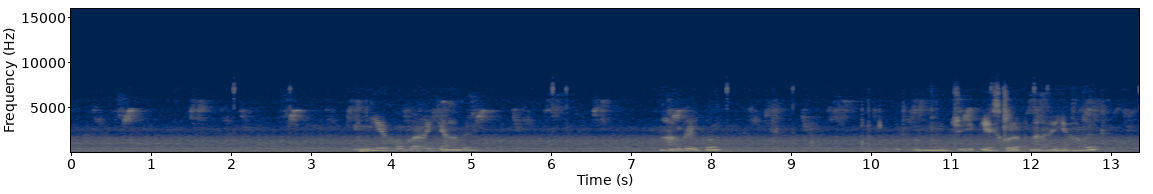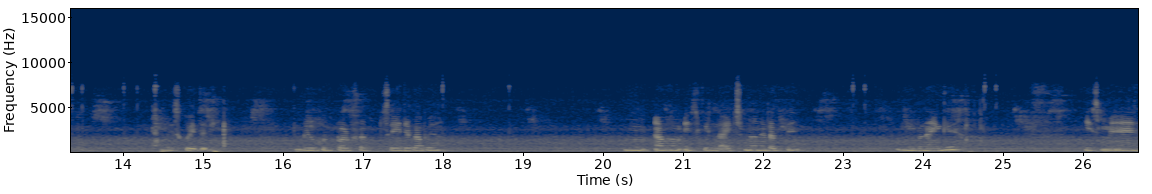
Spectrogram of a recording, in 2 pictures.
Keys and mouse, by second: 2.3 click, 8.2 click, 11.5 g, 12.1 click, 15.0 KP_3.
